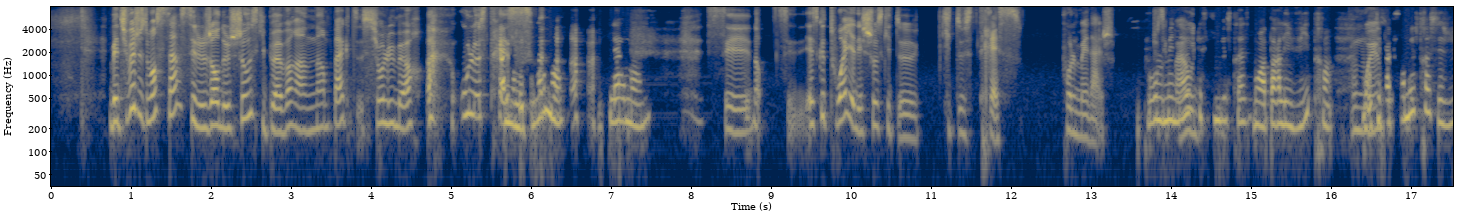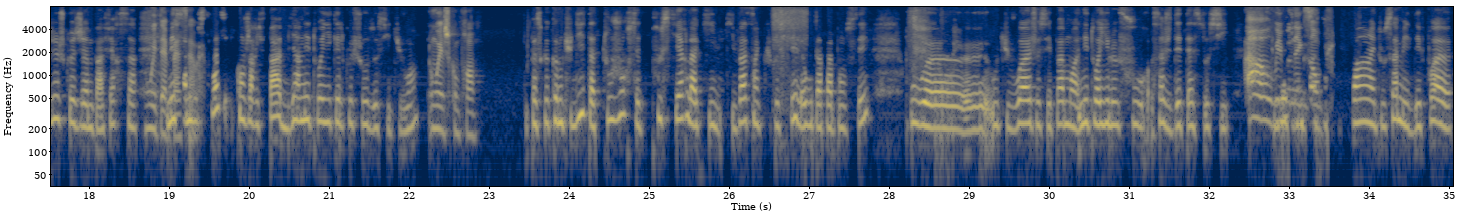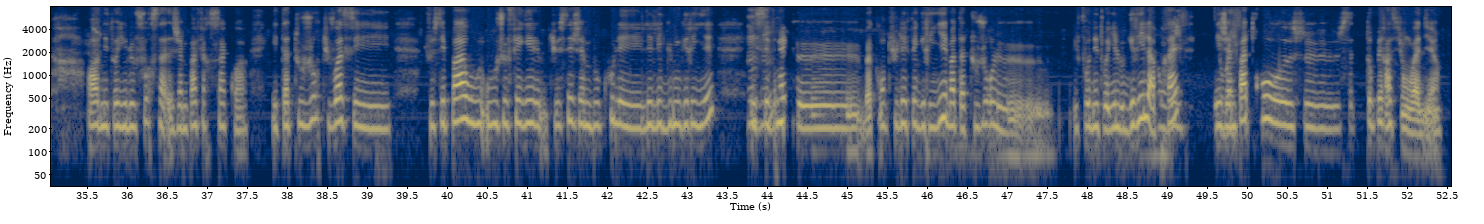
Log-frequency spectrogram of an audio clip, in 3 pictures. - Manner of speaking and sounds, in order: static; distorted speech; chuckle; laugh; stressed: "stressent"; other background noise; chuckle; unintelligible speech; tapping
- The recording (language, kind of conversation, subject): French, unstructured, Pourquoi certaines personnes n’aiment-elles pas faire le ménage ?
